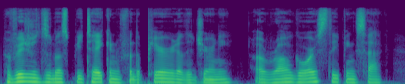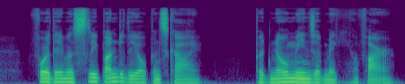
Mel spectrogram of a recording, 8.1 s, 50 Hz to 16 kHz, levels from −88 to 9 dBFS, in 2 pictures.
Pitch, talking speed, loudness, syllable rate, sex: 105 Hz, 205 wpm, -21 LUFS, 5.7 syllables/s, male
